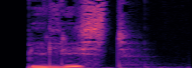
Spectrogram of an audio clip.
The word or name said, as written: BILISTER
